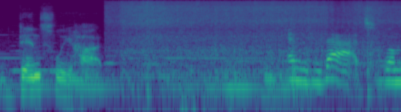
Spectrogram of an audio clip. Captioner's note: hissing sound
